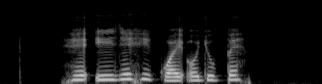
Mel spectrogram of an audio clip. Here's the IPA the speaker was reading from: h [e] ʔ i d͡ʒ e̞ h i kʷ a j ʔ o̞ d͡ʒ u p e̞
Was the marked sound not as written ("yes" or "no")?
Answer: no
